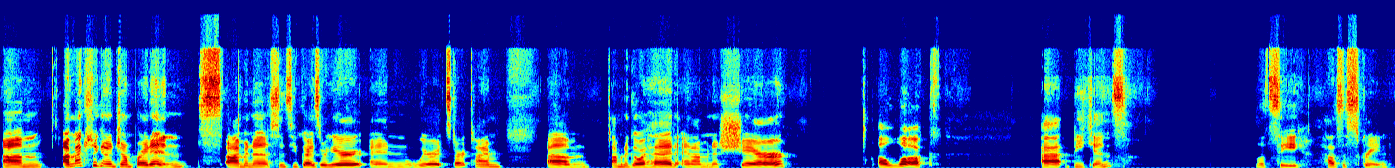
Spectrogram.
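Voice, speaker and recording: A woman hosting a live software training webinar, chatty and upbeat, with a cough drop in her mouth. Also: mid-range voice, unhurried, smooth, no room sound, clean studio sound. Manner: chatty, upbeat, friendly with filler ums.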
